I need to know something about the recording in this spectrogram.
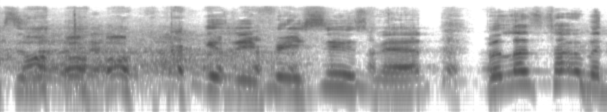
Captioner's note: laughter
